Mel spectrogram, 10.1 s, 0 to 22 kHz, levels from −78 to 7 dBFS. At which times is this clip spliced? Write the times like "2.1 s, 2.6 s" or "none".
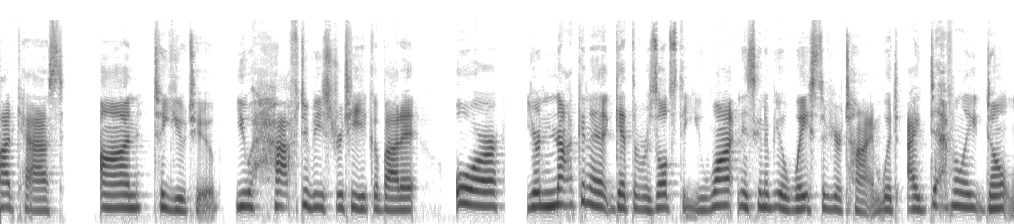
5.1 s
